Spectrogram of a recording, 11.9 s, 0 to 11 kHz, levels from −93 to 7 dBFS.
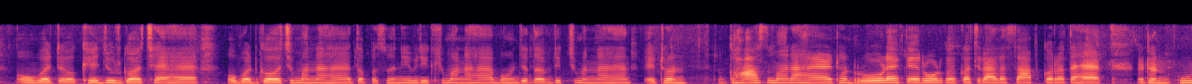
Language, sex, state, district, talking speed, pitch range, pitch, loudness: Chhattisgarhi, female, Chhattisgarh, Jashpur, 205 wpm, 230-245 Hz, 235 Hz, -17 LUFS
